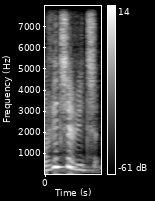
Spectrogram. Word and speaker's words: Vicevic: doutais bien bon est-ce que vous voulez le prononcer bien correctement vitevic ok vous voyez bon maintenant on le sait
